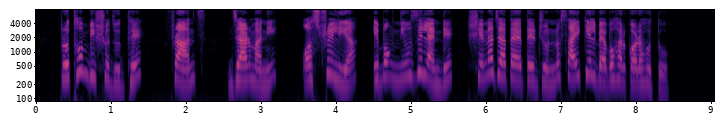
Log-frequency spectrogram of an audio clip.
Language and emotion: Bengali, neutral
